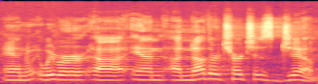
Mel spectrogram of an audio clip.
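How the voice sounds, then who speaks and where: A man's high voice with a Southern US accent, noticeable background noise and audible room echo. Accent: American Southern. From US South, rural Louisiana. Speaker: church consultant, former attorney and pastor. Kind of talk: conference talk.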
